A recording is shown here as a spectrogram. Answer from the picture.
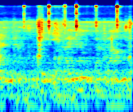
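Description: A spoon stirring flour and curd in a steel bowl, a soft scraping with a few faint clicks of the spoon against the metal.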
